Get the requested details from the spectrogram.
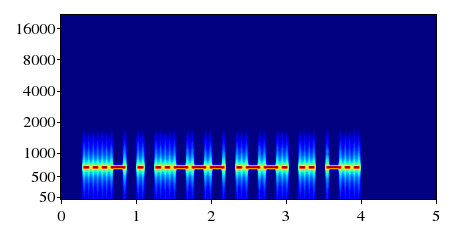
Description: Morse code, heard as a keyed tone, about 19 wpm, 700 Hz. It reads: VE2PID
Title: Call Signs Repeated 3x - 20wpm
